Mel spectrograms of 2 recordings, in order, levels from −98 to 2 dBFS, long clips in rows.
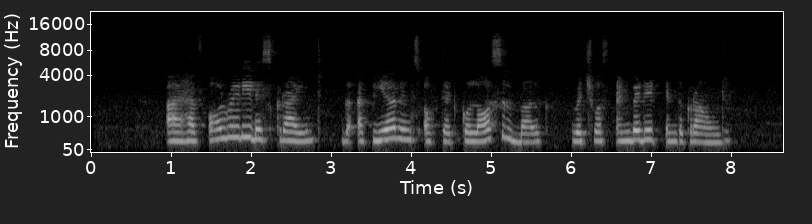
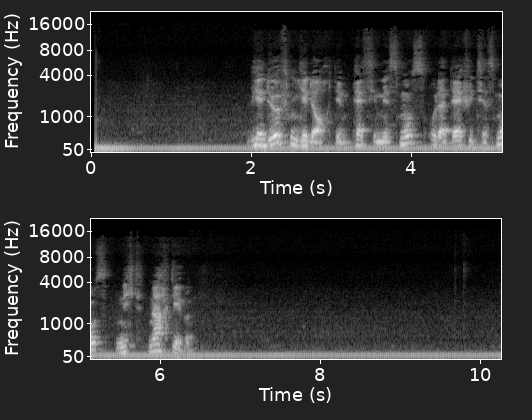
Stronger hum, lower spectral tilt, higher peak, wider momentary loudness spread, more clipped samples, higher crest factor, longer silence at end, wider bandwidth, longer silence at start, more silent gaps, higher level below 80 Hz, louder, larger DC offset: neither; second, -6.5 dB/octave vs -8 dB/octave; second, -24 dBFS vs -4 dBFS; second, 10 LU vs 22 LU; neither; about the same, 18 dB vs 20 dB; first, 0.65 s vs 0 s; about the same, 11.5 kHz vs 11 kHz; first, 0.95 s vs 0.05 s; neither; second, -88 dBFS vs -38 dBFS; second, -41 LUFS vs -23 LUFS; neither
